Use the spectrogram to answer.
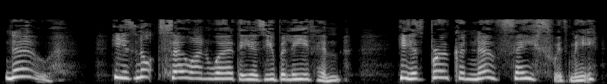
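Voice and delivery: put-on high, earnest young woman's voice; high-voiced anxious protest; distressed sister. A narrator's reading. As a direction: defend him, pitched well up. Marianne defends her lover.

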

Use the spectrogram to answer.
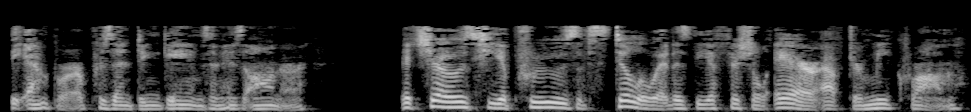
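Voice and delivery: low-pitched, confiding male character; grimacing prince. A narrator's reading. Ozorn explains Mother's presence to Varese, grimacing, low voice. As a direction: explain family politics in a low voice.

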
